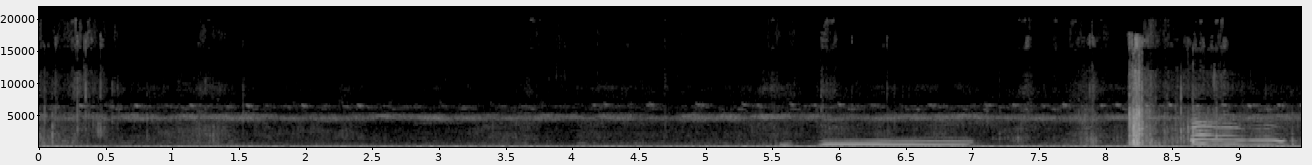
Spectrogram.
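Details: Outdoor community cats, mostly abandoned strays, at a noisy gathering of the brown-tabby-and-white cat Hime's group. A drawn-out, level meow lasts about a second, then a sharp click, then a shorter bending meow, over steady background hiss.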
